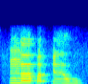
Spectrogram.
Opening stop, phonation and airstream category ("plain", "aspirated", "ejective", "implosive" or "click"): implosive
